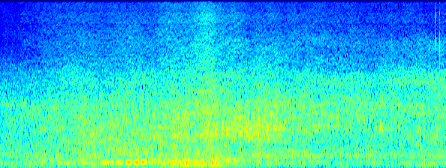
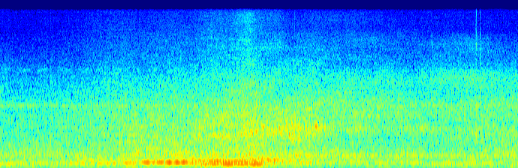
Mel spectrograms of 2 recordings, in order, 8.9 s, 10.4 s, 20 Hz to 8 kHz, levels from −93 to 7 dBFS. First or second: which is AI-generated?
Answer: first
